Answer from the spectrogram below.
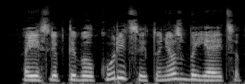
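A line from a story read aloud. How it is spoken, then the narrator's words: Grumbled. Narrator (Russian): проворчал Кантор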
